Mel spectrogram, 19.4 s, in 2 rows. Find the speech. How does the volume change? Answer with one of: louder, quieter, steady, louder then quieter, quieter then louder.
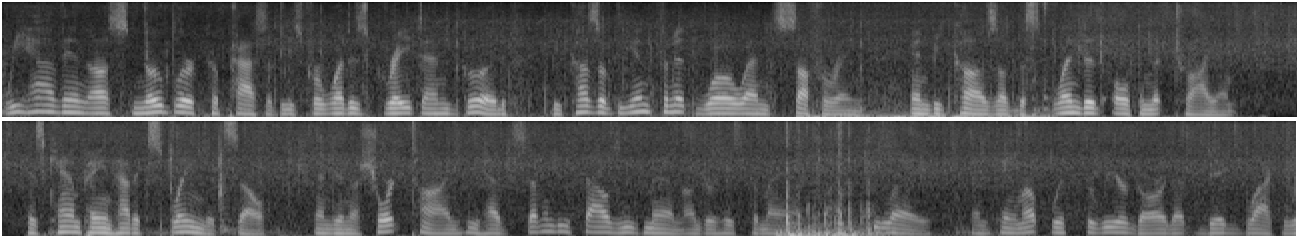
quieter.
